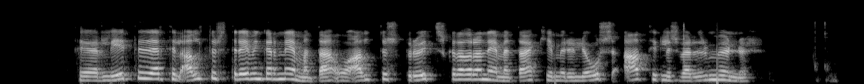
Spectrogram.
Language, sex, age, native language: Icelandic, female, 40-49, Icelandic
